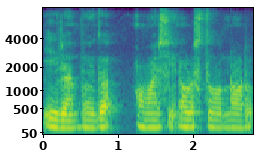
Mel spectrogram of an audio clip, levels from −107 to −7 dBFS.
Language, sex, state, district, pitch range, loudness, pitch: Telugu, male, Andhra Pradesh, Manyam, 130-135 Hz, -20 LUFS, 130 Hz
